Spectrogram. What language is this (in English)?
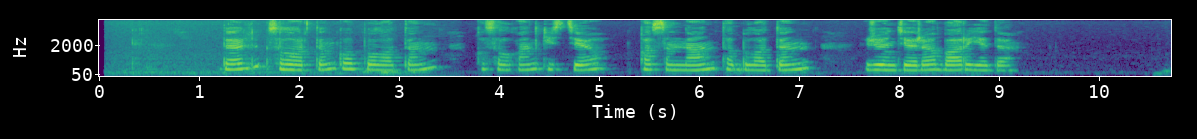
Kazakh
